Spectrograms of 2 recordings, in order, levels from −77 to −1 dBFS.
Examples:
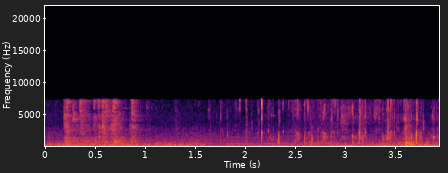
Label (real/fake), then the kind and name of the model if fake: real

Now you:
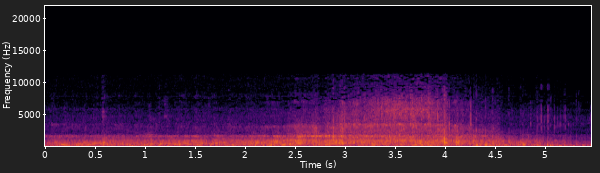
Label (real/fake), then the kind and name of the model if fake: real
